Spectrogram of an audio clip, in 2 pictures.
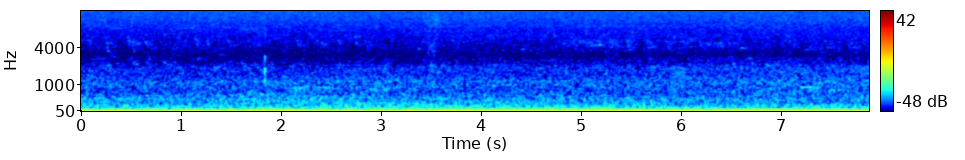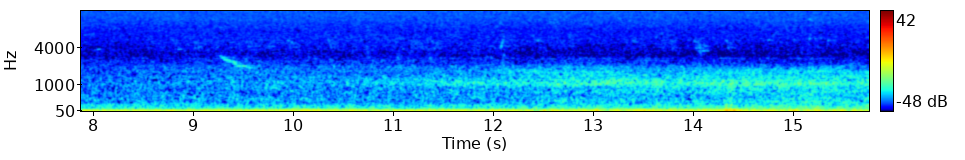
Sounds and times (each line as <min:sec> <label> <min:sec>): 0:00.0 Tui 0:15.7
0:00.0 industrial traffic passing by 0:15.7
